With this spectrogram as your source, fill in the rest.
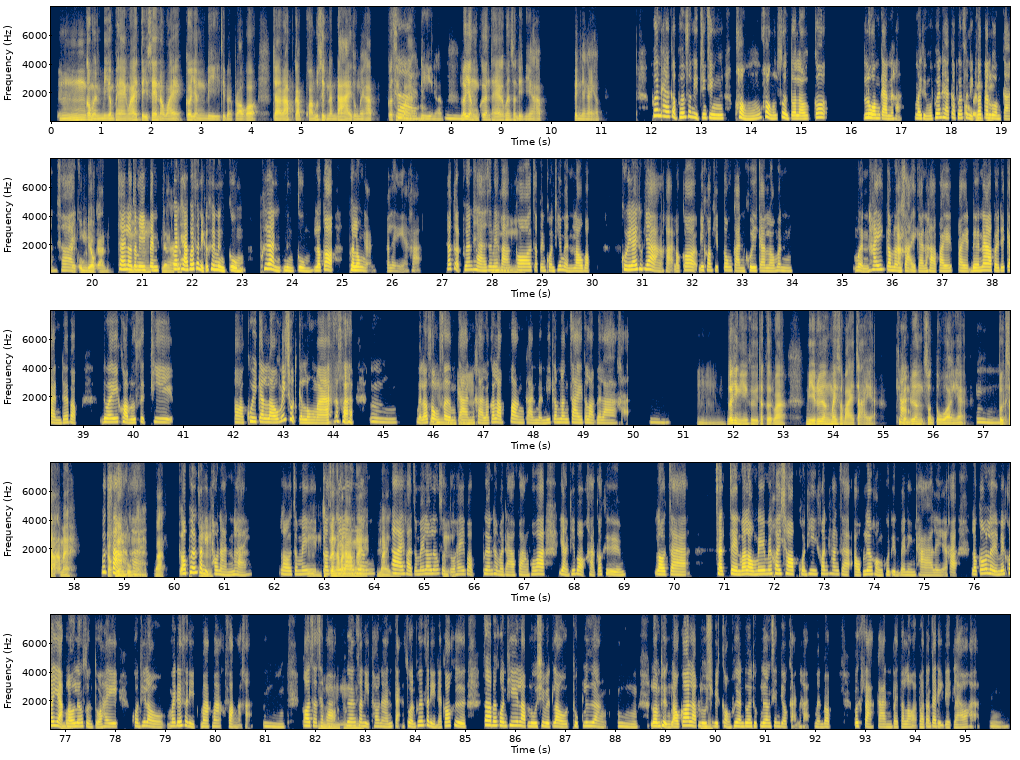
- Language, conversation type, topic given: Thai, podcast, คุณคิดว่าเพื่อนแท้ควรเป็นแบบไหน?
- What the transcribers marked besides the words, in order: tapping; other background noise; laughing while speaking: "อะค่ะ"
